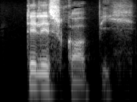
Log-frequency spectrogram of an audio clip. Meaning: telescope
- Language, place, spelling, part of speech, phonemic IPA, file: Occitan, Béarn, telescòpi, noun, /telesˈkɔpi/, LL-Q14185 (oci)-telescòpi.wav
